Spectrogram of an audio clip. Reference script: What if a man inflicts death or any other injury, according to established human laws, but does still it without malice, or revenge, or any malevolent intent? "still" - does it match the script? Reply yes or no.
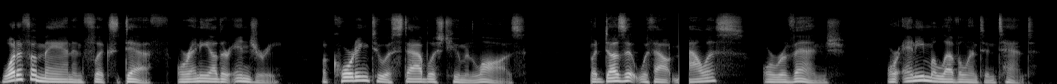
no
